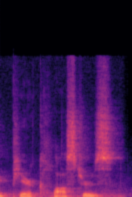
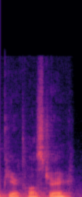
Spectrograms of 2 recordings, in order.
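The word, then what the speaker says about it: Pierre Clastres: mouse and pierre claustre i've heard some people say pierre closters i've only ever read his name prior to hearing this pronunciation so i'm used to saying peer cluster but also uh james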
